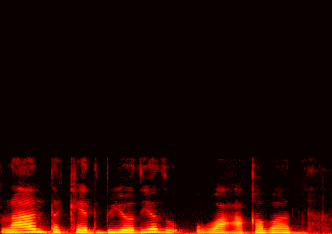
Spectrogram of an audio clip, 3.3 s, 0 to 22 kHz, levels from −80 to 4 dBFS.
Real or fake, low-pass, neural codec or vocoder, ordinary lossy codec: real; 7.2 kHz; none; none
